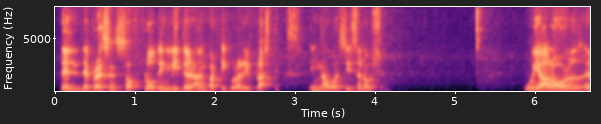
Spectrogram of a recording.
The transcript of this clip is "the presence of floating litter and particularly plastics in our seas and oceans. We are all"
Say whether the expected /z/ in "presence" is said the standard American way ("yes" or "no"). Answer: no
